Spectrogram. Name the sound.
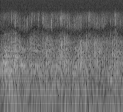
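audience clapping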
